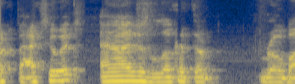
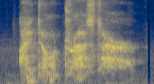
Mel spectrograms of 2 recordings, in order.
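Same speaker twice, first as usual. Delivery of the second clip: speaking in a whisper. Following a freed prisoner closely so the robot can't hear: whispering. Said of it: "try to whisper so that Miette can't hear".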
